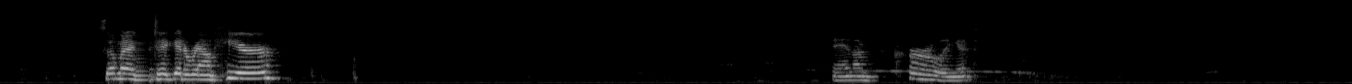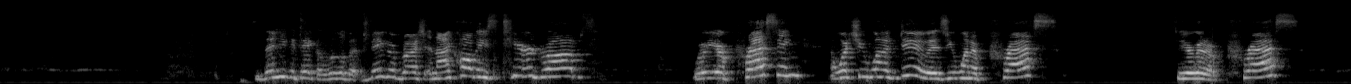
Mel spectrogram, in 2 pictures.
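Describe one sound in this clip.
A middle-aged woman talks calmly close by, in short bursts with pauses.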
